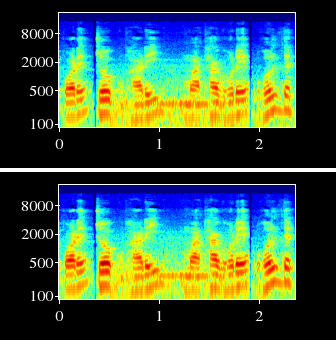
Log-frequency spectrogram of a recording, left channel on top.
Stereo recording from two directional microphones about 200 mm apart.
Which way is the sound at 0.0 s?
10° right (ahead or behind).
